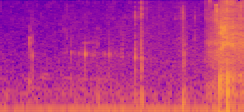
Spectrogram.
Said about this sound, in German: Ähm, ich knusper währenddessen noch mal kurz hier so ein Spekulat, ne? Knusper, knusper, Knäuschen.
